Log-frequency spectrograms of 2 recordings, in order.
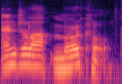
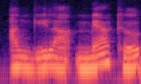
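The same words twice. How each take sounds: First: The name is pronounced the American way. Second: The name is pronounced the German way. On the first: The speaker calls it wrong. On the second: The speaker calls it right.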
